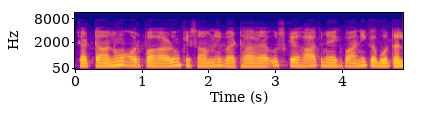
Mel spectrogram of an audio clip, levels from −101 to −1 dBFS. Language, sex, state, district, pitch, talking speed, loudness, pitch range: Hindi, male, Jharkhand, Ranchi, 145 Hz, 185 wpm, -18 LUFS, 140-150 Hz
